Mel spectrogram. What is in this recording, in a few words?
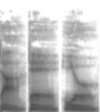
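"tateyo", concatenated syllables; Affixing experiment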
